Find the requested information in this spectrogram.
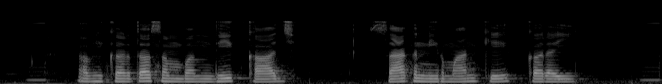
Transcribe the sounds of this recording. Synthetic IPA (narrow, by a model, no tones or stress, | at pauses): əbʱikəɾt̪asəmbənd̪ʱikad͡ʒ | sakniɾmankekəɾəj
